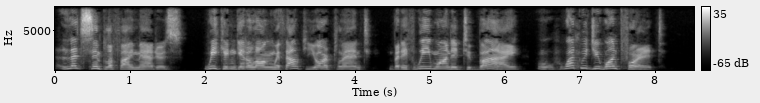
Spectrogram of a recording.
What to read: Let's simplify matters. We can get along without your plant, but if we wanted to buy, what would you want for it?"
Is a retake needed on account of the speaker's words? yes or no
no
